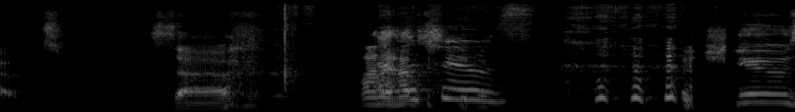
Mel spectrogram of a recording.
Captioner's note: laughs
